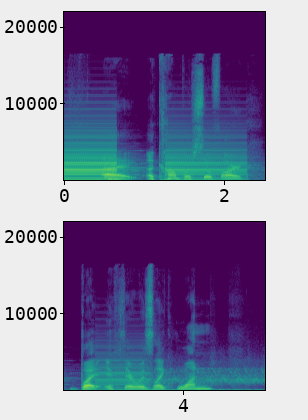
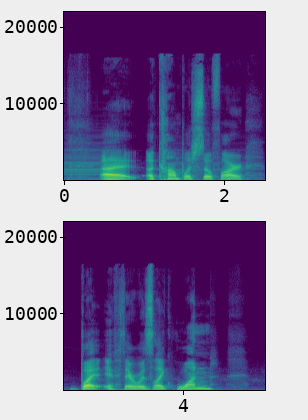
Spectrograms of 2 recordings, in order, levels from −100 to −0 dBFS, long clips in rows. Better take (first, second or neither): second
